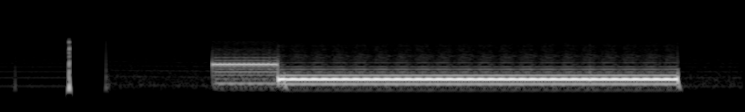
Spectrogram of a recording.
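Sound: dispatch radio alert tones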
